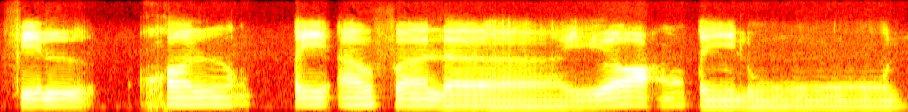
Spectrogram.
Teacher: kalau bacanya dilanjutkan qalqalahnya tidak terbaca ya karena tidak berhenti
